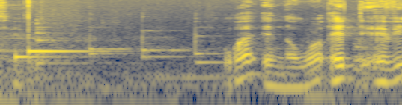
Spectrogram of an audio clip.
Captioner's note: soft mischievous music; computer dings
